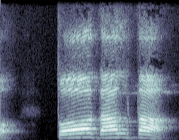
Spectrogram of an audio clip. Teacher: জিভের আগা সামনের উপরের দুই দাঁতের গোড়ার সাথে লেগে উচ্চারণ হবে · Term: 11 নম্বর মাখরাজ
